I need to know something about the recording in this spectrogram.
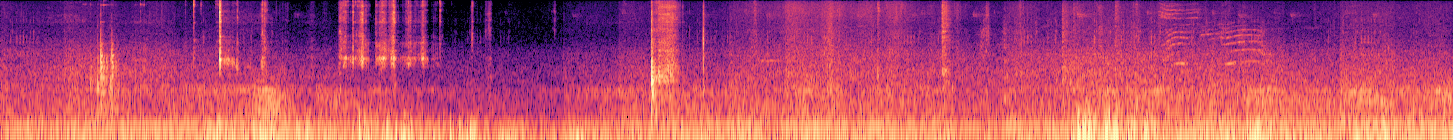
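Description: Scattered clicks and taps of a small metal battery post-and-clamp cleaner being handled and set down, with one sharper clack about six and a half seconds in, over a steady low outdoor rumble. A few faint chirps come near the end.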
